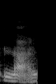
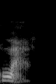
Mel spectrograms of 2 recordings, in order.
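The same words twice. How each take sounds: First: "lar" said with a back "a" like "lahr"; the suffix "lar" with an open back vowel; wrong suffix lar. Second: "lar" said with a front vowel like "ler"; the suffix "lar" said as "ler" with a front vowel; right suffix ler. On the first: Teacher naming the wrong suffix, "lar" with a back vowel. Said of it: "because it is an exception, we do not add". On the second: Teacher giving the correct suffix, "lar" with a front vowel. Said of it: "because it is an exception". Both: Shown as a demonstration.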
